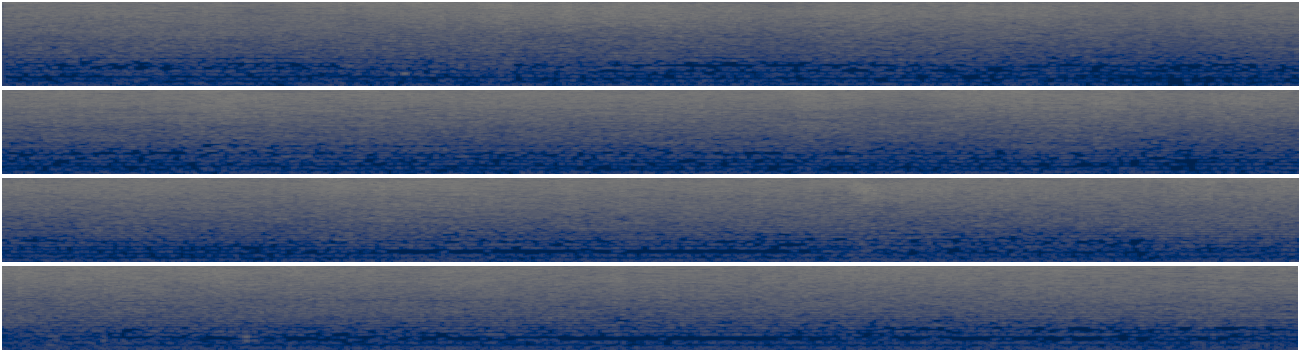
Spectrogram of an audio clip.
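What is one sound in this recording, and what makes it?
A thickness planer roars steadily as boards feed through it.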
